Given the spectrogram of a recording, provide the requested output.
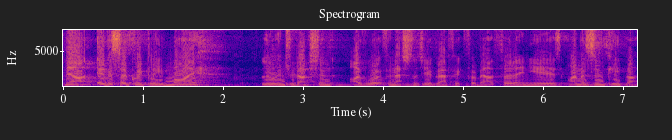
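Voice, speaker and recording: Medium-pitched male voice at a moderate pace, ordinary pitch variation and very even loudness, with audible room echo and noticeable background noise. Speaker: zookeeper, panel moderator. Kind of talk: panel moderation. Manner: enthusiastic.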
